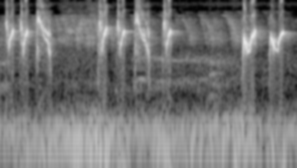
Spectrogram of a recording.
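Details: Long-tailed shrike (cendet, pentet) tutoring and lure song, used to train birds toward a varied song: loud sharp chirps swooping down then up, in quick pairs, with short pauses between bursts.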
